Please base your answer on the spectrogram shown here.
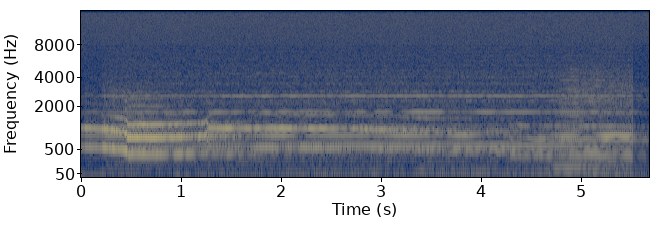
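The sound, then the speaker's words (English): Wolves howling together in long, sustained, wavering tones, several overlapping pitches held at once, with a lower howl joining near the end before the sound cuts off. “The wolf bares its teeth and licks its lips. There are more wolves nearby.”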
